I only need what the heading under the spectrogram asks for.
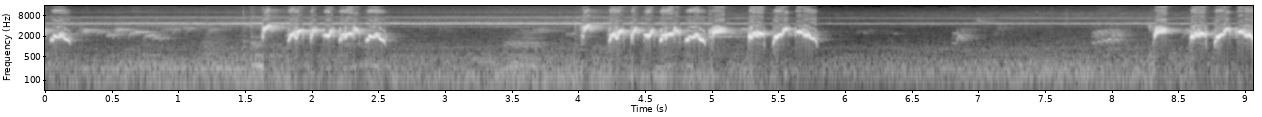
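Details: Doubled 'เบิ้ล' song of a red-whiskered bulbul, used as a tutor recording for young birds in Thailand. Three loud bursts of rapid, bouncy chirped notes, each a compact phrase of five or six notes, with a steady high hum.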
